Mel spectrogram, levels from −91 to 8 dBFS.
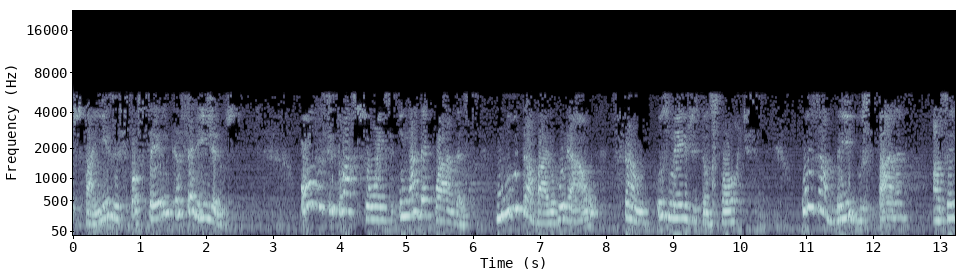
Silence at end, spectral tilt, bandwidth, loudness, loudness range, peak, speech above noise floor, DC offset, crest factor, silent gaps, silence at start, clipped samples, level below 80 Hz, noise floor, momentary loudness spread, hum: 0 s; -4.5 dB/octave; 6 kHz; -15 LUFS; 2 LU; -4 dBFS; 21 dB; under 0.1%; 10 dB; none; 0 s; under 0.1%; -38 dBFS; -35 dBFS; 17 LU; none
